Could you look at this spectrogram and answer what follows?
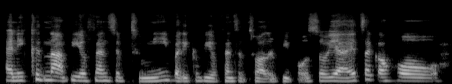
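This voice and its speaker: A young woman talks in a loose, chatty way, her sentences full of filler likes. Her voice sits low for a woman, and the recording is dry and close with no room sound. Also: steady tone, quick pace, dry recording. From New York City. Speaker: guest actress. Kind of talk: casual podcast chat.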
